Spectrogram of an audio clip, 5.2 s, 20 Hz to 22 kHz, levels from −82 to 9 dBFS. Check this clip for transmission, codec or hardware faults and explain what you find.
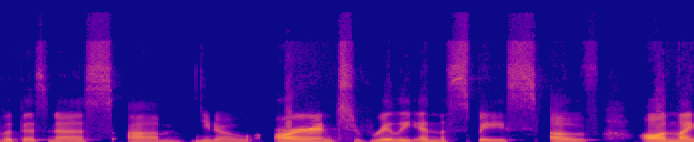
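One transmission fault is audible. At 2.27 to 2.33 s there is short concealed packet loss. About 40 ms never arrived. The receiver extrapolated the preceding speech, causing a brief smear.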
